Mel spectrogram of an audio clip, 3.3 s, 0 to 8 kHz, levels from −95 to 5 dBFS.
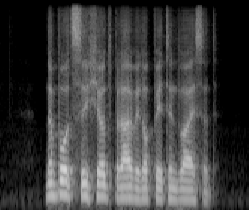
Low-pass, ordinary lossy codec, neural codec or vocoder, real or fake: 7.2 kHz; none; codec, 16 kHz, 0.2 kbps, FocalCodec; fake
